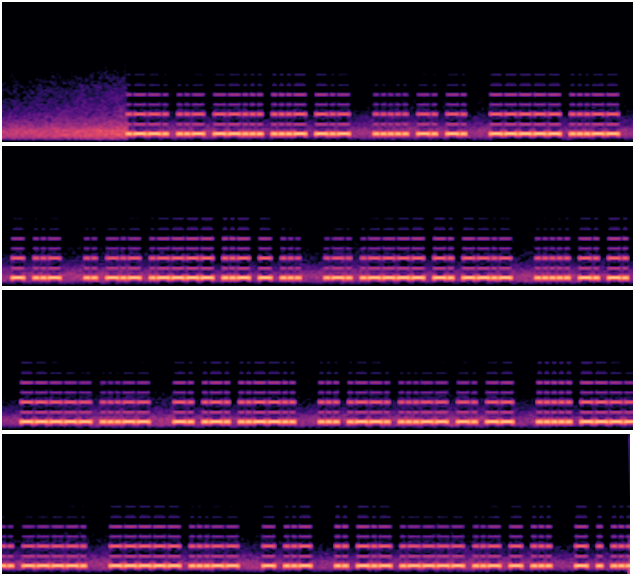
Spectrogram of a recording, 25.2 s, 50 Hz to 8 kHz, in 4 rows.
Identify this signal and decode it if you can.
Morse code, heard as a keyed tone, machine-sent, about 33 wpm, 550 Hz. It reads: PU7VK 5NN 03 TU IK1UTS R1NQ 5NN 03 NR? SP3NM 599 03 TU IK1UTS …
